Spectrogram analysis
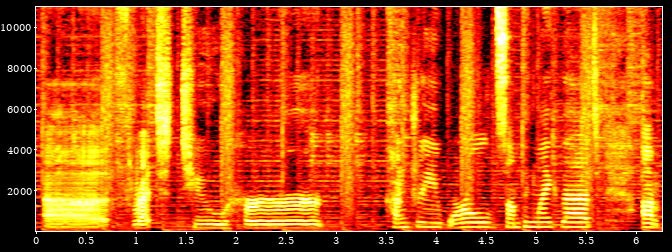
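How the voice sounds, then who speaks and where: A woman chatting casually to camera as a book review vlogger, with playful, self-deprecating asides. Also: mid-range voice.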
